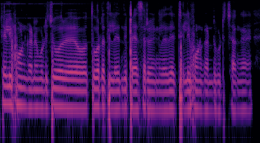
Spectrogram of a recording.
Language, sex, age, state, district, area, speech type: Tamil, male, 30-45, Tamil Nadu, Namakkal, rural, spontaneous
